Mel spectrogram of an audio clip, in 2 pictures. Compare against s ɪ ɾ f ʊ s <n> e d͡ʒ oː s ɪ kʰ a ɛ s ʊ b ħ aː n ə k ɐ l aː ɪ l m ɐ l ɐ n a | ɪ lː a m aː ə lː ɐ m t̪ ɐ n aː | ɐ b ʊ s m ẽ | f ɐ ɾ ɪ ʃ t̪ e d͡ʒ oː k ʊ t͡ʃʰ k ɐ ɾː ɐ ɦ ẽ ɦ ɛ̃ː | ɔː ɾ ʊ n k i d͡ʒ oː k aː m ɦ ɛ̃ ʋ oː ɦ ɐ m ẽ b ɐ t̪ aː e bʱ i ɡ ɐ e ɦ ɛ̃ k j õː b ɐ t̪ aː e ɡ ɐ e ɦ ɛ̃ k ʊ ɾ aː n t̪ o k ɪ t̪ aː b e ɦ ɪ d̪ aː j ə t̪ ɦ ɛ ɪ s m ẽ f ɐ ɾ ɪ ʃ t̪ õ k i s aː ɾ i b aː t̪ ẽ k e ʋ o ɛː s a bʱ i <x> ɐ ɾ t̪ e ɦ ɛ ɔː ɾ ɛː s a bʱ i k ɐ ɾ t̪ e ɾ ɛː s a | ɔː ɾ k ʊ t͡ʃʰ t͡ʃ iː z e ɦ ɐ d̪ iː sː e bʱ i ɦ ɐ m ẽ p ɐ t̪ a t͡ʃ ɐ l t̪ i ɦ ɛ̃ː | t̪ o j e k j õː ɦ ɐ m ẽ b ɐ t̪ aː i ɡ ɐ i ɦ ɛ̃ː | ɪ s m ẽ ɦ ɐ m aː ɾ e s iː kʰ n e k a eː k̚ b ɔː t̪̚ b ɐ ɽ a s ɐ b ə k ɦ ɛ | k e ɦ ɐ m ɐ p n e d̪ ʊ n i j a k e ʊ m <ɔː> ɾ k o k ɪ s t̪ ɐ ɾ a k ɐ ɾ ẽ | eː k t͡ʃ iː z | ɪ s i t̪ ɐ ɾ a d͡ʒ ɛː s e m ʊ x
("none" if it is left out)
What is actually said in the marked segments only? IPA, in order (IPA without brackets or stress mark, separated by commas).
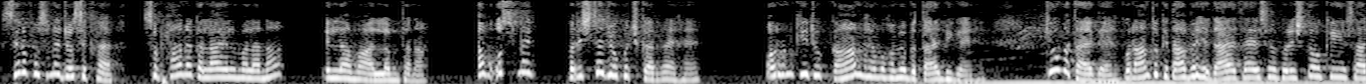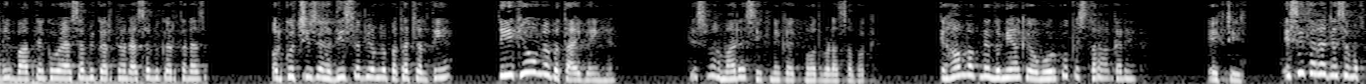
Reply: n, k, uː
